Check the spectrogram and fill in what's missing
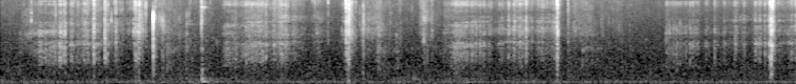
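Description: A steel knife shaves curls off the end of a solid, pale wooden carving block held in a gloved hand, using carving strokes. Quiet, dry scraping and rasping runs throughout, broken by sharp, bright clicks and snaps as the blade bites and releases, over a faint low hum.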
